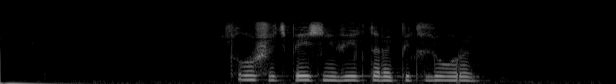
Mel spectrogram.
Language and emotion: Russian, sad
